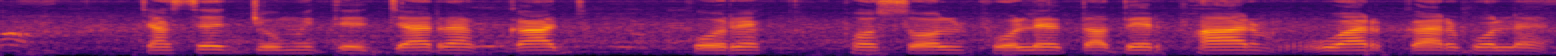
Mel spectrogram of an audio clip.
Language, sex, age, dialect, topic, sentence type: Bengali, male, 18-24, Jharkhandi, agriculture, statement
